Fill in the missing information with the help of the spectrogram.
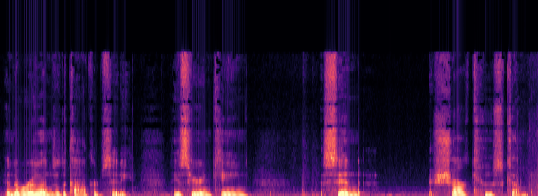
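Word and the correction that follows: Sin-shar-ishkun: let me make sure I pronounce that correctly, Sin-Sharishkin,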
